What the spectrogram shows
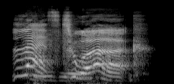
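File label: UK female, Enthusiastic, DJ vocals; Lets twerk; beanstalk audio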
